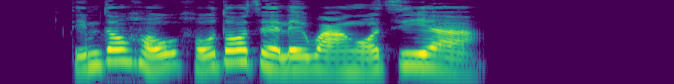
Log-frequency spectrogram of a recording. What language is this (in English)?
Cantonese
